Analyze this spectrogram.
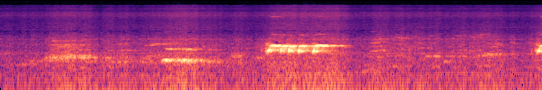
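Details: Loud-voiced zebra dove singing: two soft, low notes lead into a bright, fast-pulsed cooing phrase with a second strong pulse, then the start of another phrase at the end.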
